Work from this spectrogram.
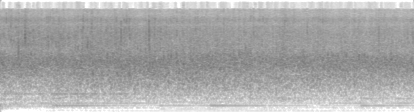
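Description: A church congregation applauds during a sermon: a quiet, steady wash of clapping holds from start to finish, with a faint low hum underneath.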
